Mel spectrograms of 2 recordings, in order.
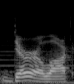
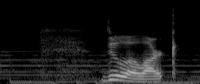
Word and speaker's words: Dualark: Like I said, I've been pronouncing Duralock the entire time, or Durlac. But it's Dualark.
